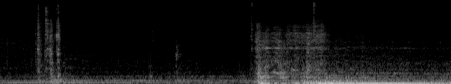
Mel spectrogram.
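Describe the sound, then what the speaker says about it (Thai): A car that has just had a new air-conditioning unit and condenser fitted is started again: faint key jingles and a brief crank, then the engine catches and settles into a loud, steady idle close by. "เดี๋ยวเราลองสตาร์ทอีกรอบหนึ่ง"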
